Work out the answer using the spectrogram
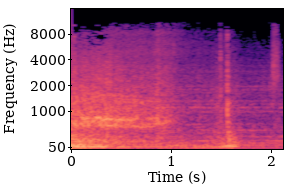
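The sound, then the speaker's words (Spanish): Cars braking to a stop around a man: a low engine rumble that eases off, then a couple of brief, faint squeals as the vehicles halt. “Tres coches frenan a la altura de Mandela.”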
